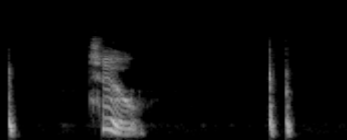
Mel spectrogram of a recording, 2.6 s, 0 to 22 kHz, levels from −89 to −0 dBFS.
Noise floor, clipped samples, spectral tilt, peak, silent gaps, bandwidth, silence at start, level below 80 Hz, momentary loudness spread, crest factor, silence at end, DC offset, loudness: -86 dBFS; under 0.1%; -5 dB/octave; -14 dBFS; none; 7.4 kHz; 0.05 s; -86 dBFS; 16 LU; 22 dB; 0.45 s; under 0.1%; -34 LUFS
